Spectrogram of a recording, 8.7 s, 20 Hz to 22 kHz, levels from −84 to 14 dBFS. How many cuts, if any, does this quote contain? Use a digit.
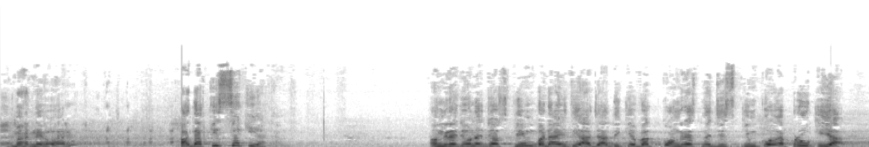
1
